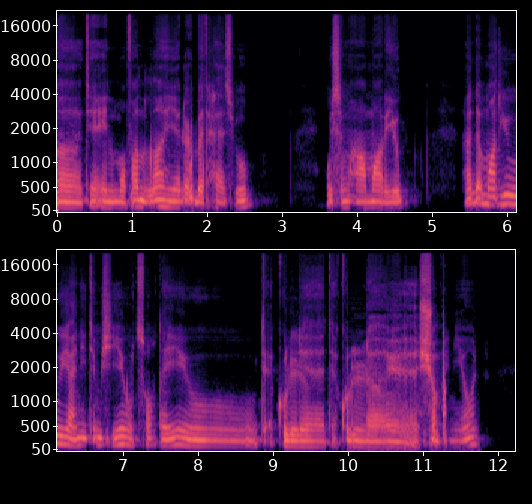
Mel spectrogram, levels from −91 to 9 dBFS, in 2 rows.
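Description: Clock drift between sender and receiver runs through the whole speech clip. The sender's clock runs about 2% slow, so the receiver's jitter buffer keeps draining faster than it refills, and playback has to be stretched to keep going without gaps.

Repeated timing corrections follow from this, from 0.15 s to 11.89 s. The receiver keeps repeating short pieces, adding about a fifth of a second overall and playing at 98% speed. The edits are unevenly spaced, heard as faint hiccups and a slightly dragging, unsteady tempo.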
